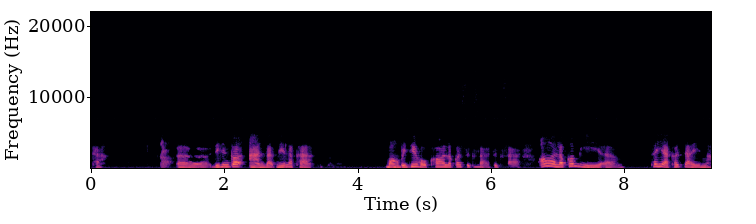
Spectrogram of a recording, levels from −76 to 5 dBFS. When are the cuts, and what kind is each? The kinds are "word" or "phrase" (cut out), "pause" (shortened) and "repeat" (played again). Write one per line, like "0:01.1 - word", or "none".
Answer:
none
